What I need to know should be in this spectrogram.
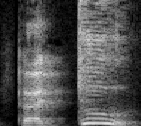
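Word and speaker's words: peux-tu: Peut-tu comprendre, because we don't pronounce the T at the end of a word. Peut-tu comprendre. Voilà, because if there's no vowel there, we don't hear the second T there. So it's tu.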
